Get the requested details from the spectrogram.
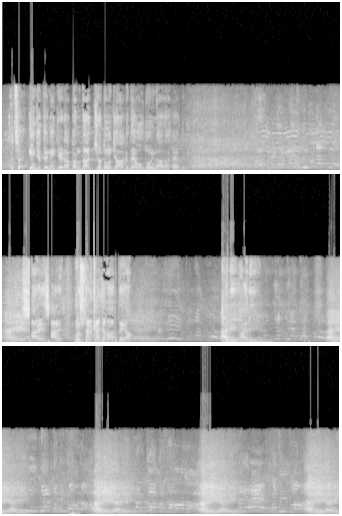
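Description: A man speaks passionately into a microphone over loudspeakers, chanting and shouting.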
